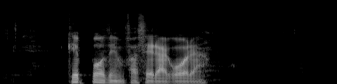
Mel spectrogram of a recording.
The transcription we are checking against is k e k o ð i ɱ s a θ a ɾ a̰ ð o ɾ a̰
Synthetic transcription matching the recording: k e p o ð e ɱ f a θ e ɾ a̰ ɣ o ɾ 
